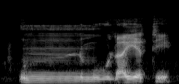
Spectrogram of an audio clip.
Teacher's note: And by sandhi, this t before a m becomes an n, which is why we have this form unmulayati.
